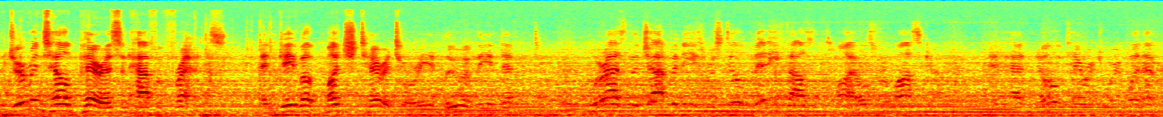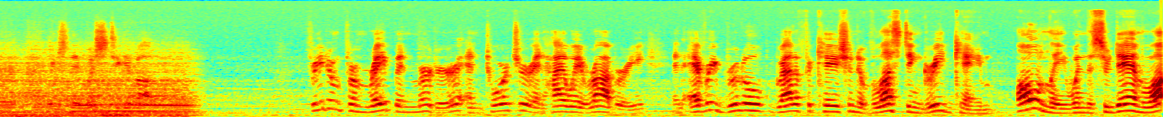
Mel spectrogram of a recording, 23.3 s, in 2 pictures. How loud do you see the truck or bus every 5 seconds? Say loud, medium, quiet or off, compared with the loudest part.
loud, loud, loud, quiet, quiet.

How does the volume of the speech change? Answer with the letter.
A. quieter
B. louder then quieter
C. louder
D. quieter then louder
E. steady
D.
